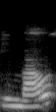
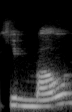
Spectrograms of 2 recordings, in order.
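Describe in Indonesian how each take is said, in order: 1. Kata ini langsung diawali vokal. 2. Kata ini diawali bunyi h. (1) "semestinya itu imbau" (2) "yang dilafalkan himbau"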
